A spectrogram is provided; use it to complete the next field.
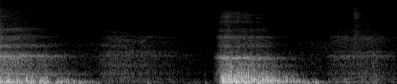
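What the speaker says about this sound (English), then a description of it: "sorry for breathing heavily" Heavy breathing sounds close to the microphone: slow, audible exhales and inhales with a sharp, loud gasp midway, and no words spoken.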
